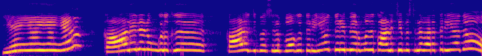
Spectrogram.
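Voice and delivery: loud, high-pitched sarcastic questioning; mocking protest. Mocking protest at her demand. (நக்கலான எதிர்ப்பு)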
